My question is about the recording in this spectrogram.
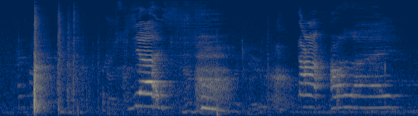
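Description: Toddler babbling in three short, high-pitched vocal bursts without clear words, the last one drawn out. A sharp knock comes about half a second in.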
